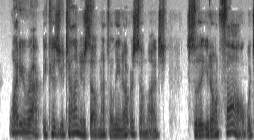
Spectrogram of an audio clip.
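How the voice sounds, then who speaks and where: A man talks at a fairly quick pace and medium pitch in a dark, mellow tone. His voice shows vocal fry and very wide pitch swings. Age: 70s. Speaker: psychologist and researcher. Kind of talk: interview.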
